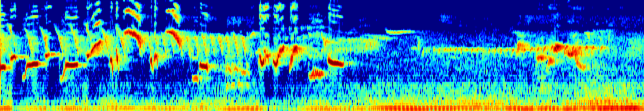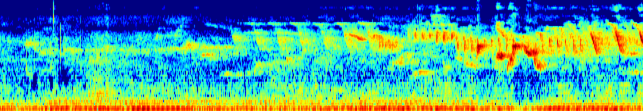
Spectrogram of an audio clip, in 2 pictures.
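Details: White-rumped shama after one moult: a burst of loud, varied whistled notes at the start, then quieter scattered high phrases over a constant low hum.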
